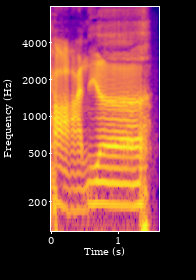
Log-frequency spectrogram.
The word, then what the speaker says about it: Tanya: Tanya. That's such a cool name, Tanya. Tanya. – Thank you. – It rhymes with pinata.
